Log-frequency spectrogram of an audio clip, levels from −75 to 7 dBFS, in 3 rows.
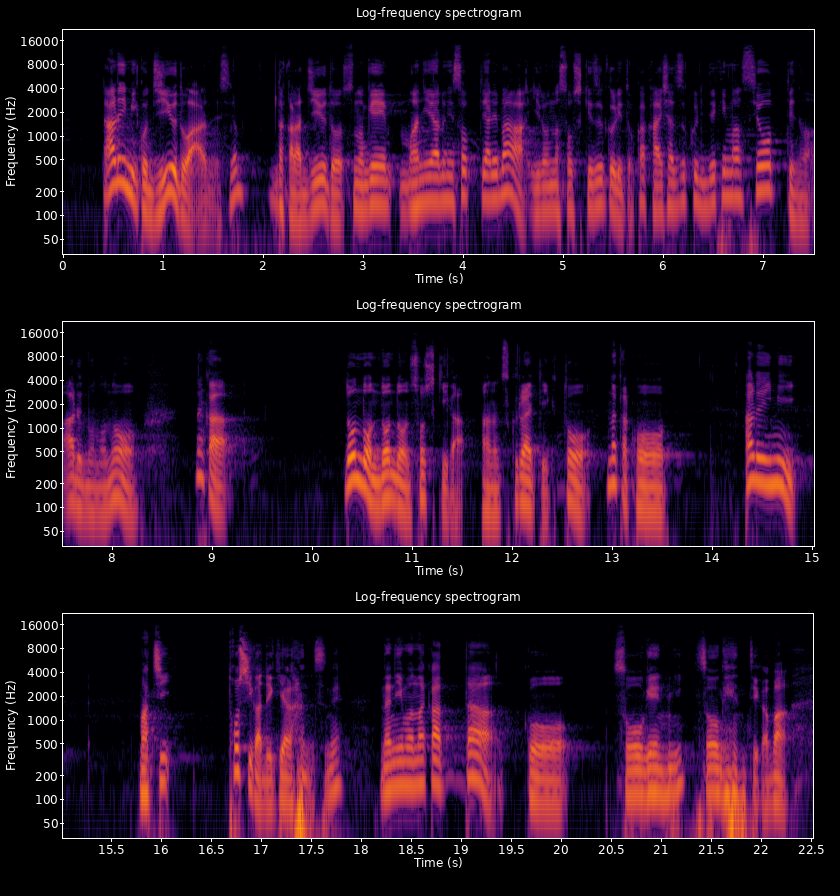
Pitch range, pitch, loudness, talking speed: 105-155 Hz, 125 Hz, -26 LUFS, 355 characters per minute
